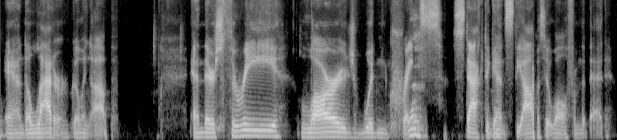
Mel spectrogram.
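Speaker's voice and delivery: ordinary talk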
